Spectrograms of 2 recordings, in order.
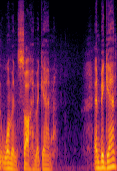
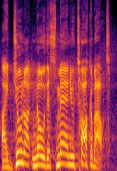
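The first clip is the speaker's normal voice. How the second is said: much higher, louder angry denial; swearing denial; 10 semitones higher, 8 dB louder than usual. Acted. Peter denying Jesus to bystanders, angry shout. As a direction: curse and swear it off. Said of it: "began to curse and swear".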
